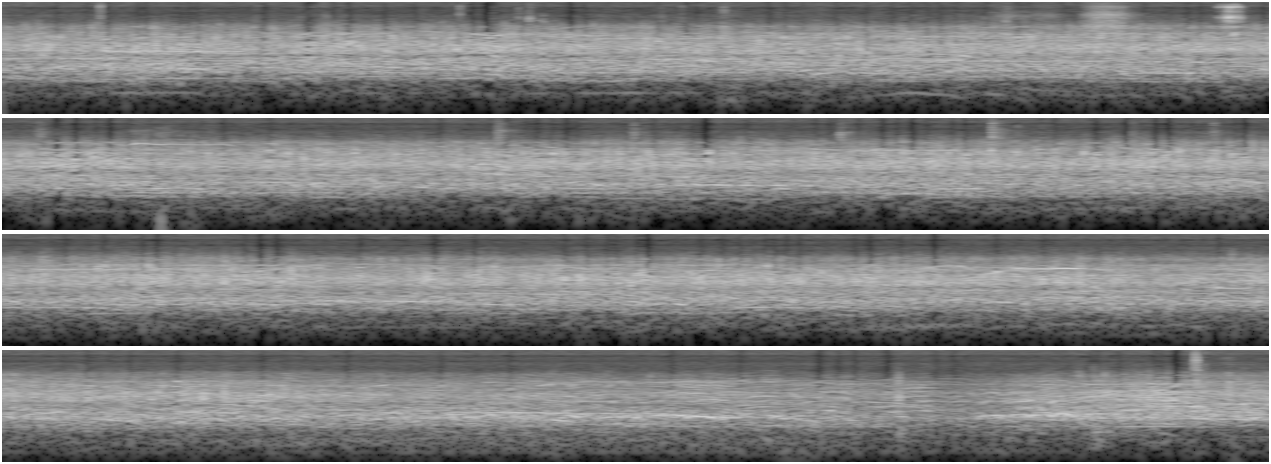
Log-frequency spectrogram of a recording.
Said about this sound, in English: With one out and one on, the applause will be for Mickey Mantle.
